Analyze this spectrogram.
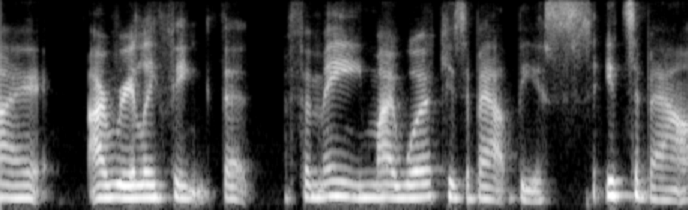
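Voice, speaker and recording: At a fairly slow pace and with fairly even intonation, the speaker talks with an Australian accent on a very clean recording with a silent background. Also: woman, medium pitch for a woman. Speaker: psychologist and author. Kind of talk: interview conversation.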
